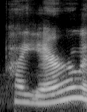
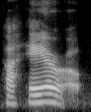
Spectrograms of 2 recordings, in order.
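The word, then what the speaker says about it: pájaro: saying it right piero it was spelt p-a-j-a-r-o j is like an h that's great pierrot a hero sorry pahero is that better nest is neato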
